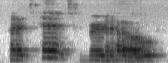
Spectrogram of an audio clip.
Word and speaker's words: Petit Verdot: And as you can see, Petit Verdot is not spelled petit, so it's petit. Yeah, it doesn't have it. Petit is how you spell it. Yeah, so it's Petit. There is no E, and then Verdot.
